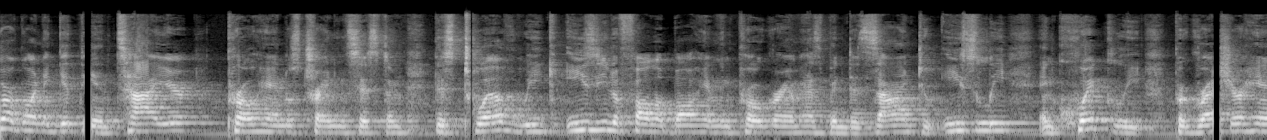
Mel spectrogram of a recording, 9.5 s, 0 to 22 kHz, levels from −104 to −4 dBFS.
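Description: Audio packets likely arrived too late at the headphones and were discarded, a Bluetooth dropout: the sound cuts to silence at 0.63 to 0.68 s, 3.52 to 3.54 s and 9.09 to 9.15 s, then resumes further along, skipping about 56 ms, 19 ms and 56 ms.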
